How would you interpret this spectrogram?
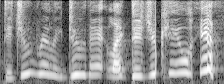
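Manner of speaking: high-pitched, imitated alarmed questions; mild panic. Woman asking him if he killed the man, mildly panicked. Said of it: "she's kinda panicking".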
